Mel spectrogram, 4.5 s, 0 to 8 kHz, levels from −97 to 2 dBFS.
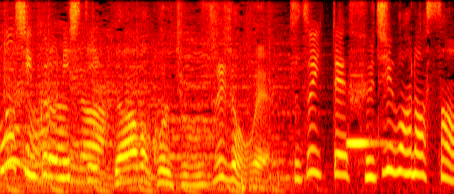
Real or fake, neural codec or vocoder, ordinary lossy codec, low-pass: real; none; none; none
